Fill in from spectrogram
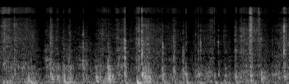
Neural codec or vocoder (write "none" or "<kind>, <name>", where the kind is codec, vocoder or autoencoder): none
